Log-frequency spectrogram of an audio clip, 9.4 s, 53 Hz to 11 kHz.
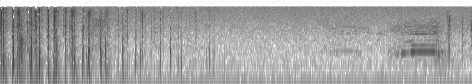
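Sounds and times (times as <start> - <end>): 
hooves clattering in a rapid uneven clip-clop: 0.0 - 4.4
thirsty cow mooing: 6.6 - 9.0.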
